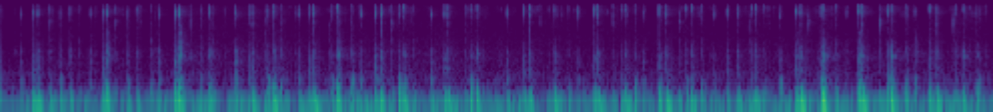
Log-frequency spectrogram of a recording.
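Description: A small hollow plastic Nintendo Switch game case is held in both hands and tapped with fingertips and nails. Quick, dense patters of light taps and clicks run without pause, each one short and dry with a low, dull body and faint bright ticks on top.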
